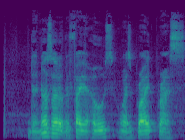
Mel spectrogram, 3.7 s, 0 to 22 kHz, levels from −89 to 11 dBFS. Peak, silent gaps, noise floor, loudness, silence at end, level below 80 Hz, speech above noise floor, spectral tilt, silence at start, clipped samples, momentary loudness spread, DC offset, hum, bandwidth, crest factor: -8 dBFS; none; -56 dBFS; -27 LUFS; 0 s; -66 dBFS; 30 dB; -4 dB/octave; 0.55 s; under 0.1%; 10 LU; under 0.1%; none; 16 kHz; 18 dB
